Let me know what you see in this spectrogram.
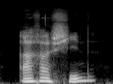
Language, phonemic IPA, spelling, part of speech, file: French, /a.ʁa.ʃid/, arachide, noun, Fr-arachide.ogg
- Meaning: groundnut, peanut, goober (Arachis hypogaea)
